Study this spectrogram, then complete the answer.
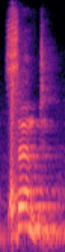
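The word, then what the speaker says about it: scent: এর উচ্চারণ হয়েছে বেখন সেন্ট সেন্ট মিন্স সুগন্ধি এখানে এস এর উচ্চারণ হয়েছে সি এর উচ্চারণ হয়নি সেন্ট সিন এখানে সি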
